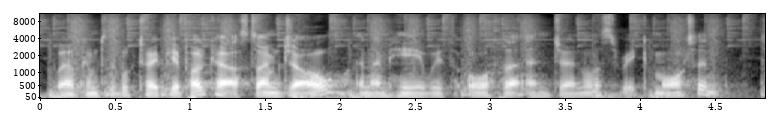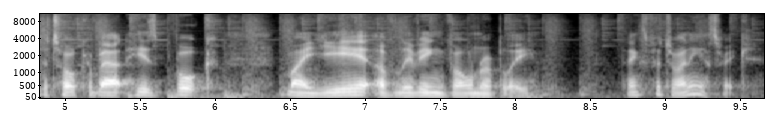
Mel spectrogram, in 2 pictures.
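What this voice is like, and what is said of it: Calm, soothing podcast voice. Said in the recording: “That's a very calming voice you've got on at the moment... It's my podcast voice... I can't maintain it for very long”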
